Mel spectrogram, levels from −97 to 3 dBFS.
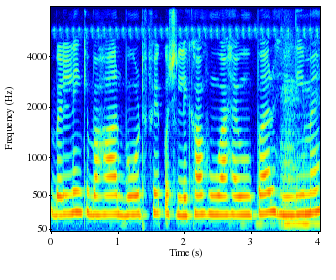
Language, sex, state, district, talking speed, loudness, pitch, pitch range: Hindi, female, Bihar, Darbhanga, 180 wpm, -23 LUFS, 250 Hz, 245-260 Hz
